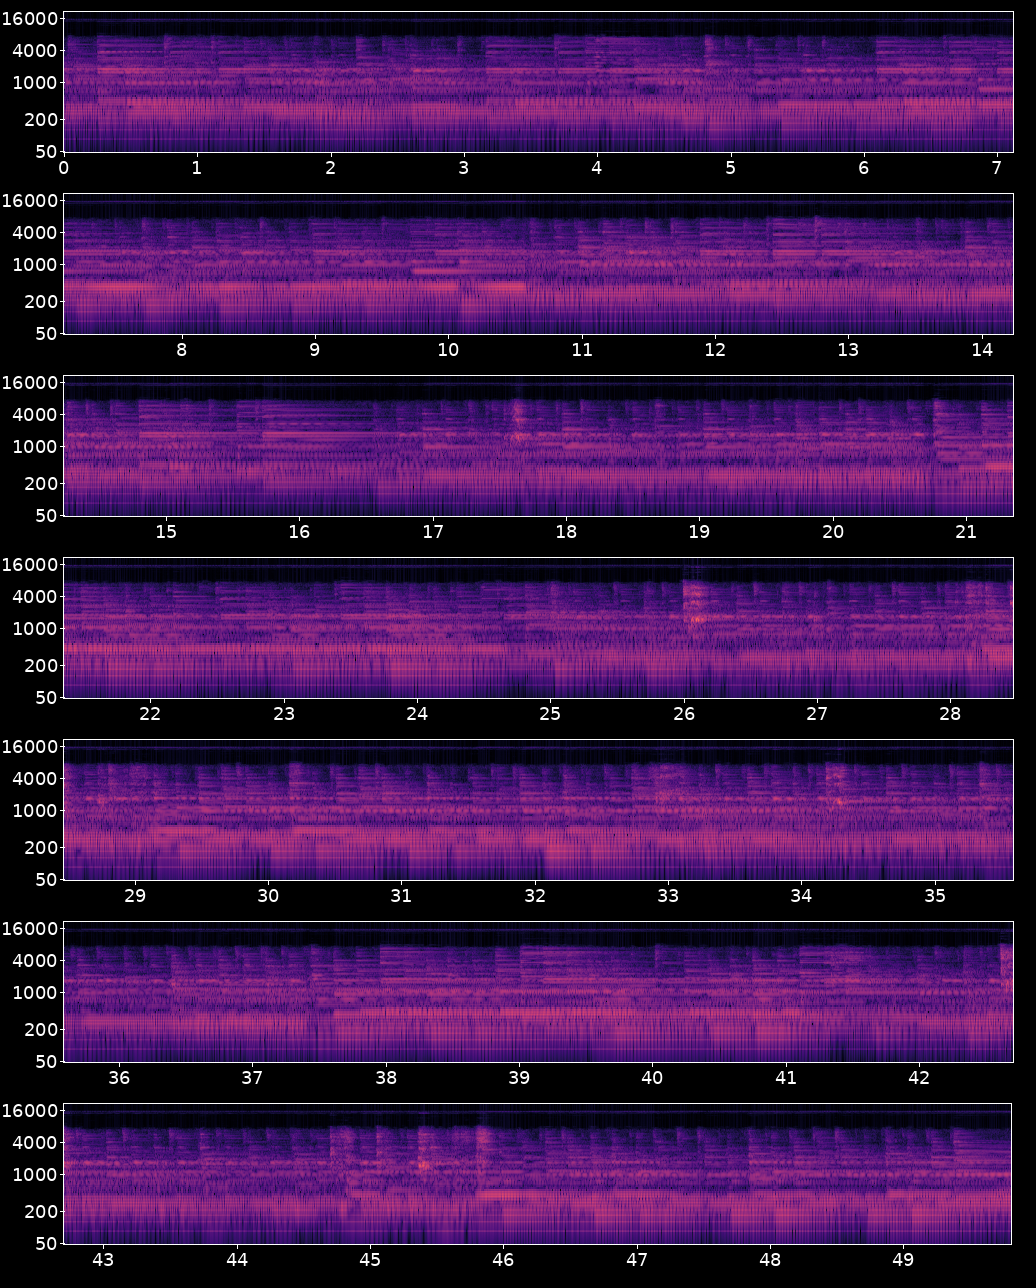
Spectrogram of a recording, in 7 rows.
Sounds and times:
Acoustic guitar: 0.0 - 49.8.

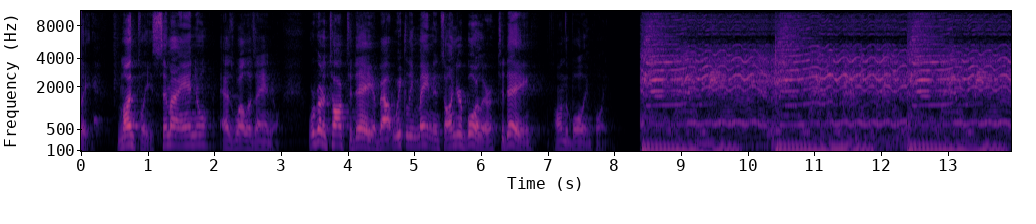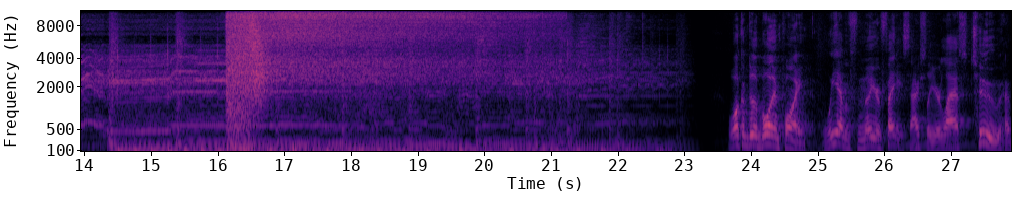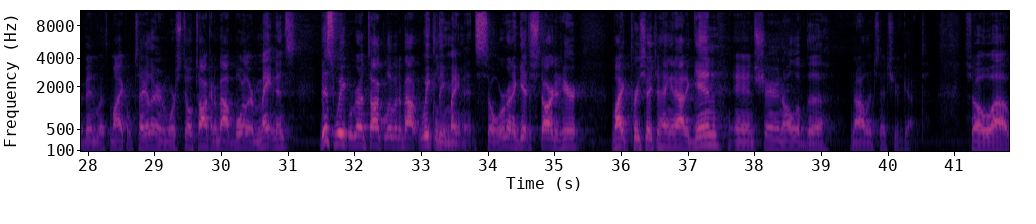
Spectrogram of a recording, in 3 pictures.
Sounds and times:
Speech: 0.0 - 8.0, 23.7 - 40.6, 41.2 - 41.8.

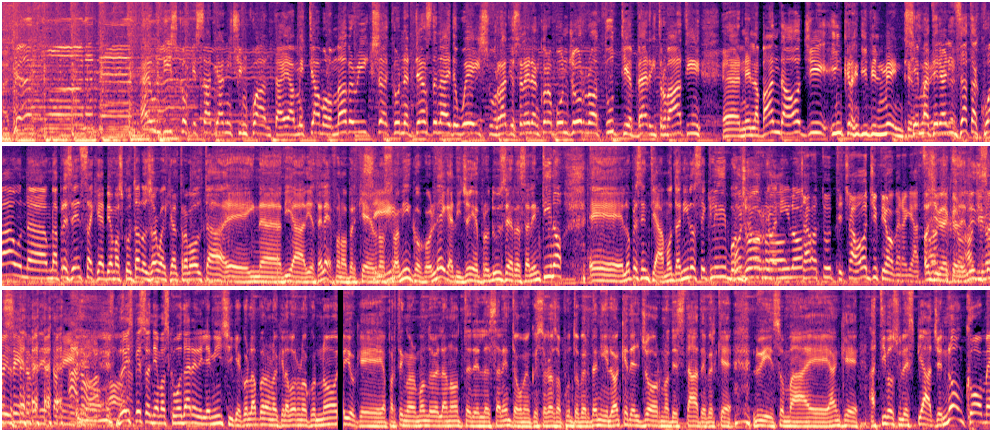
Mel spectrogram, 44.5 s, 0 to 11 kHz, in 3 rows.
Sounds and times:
Music: 0.0 - 44.4
Speech: 1.9 - 44.4
Radio: 12.6 - 14.8, 19.7 - 21.0, 25.4 - 27.1, 28.6 - 31.6.

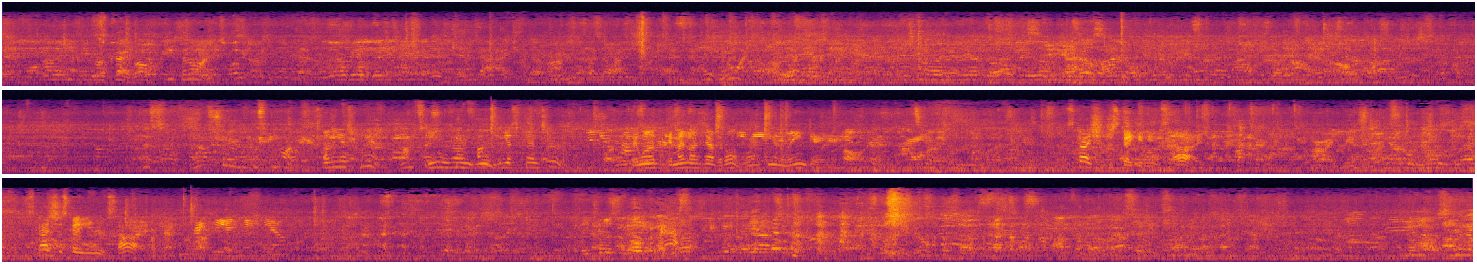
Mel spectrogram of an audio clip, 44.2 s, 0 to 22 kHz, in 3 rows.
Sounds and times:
Speech: 0.0 - 32.4, 33.3 - 44.1.

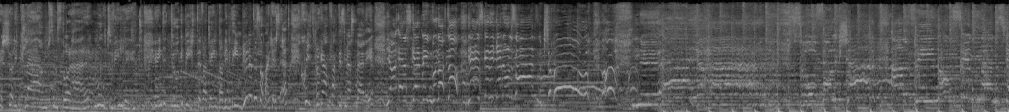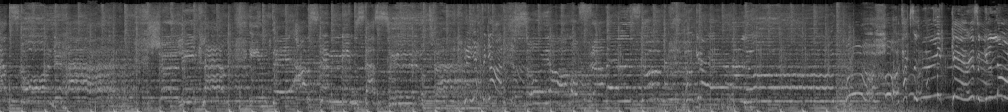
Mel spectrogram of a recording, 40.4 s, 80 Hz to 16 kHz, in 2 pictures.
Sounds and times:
Music: 0.0 - 40.3.

